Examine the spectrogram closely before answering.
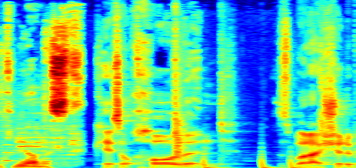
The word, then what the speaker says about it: Haaland: Two A's is O in Norway, but we're not in Norway now. Haaland, I like it more, to be honest. Okay, so Haaland is what I should have been saying instead of Haaland.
